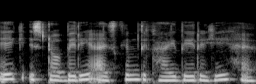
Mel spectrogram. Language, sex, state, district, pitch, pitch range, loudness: Hindi, female, Chhattisgarh, Bastar, 200 Hz, 190-225 Hz, -16 LUFS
